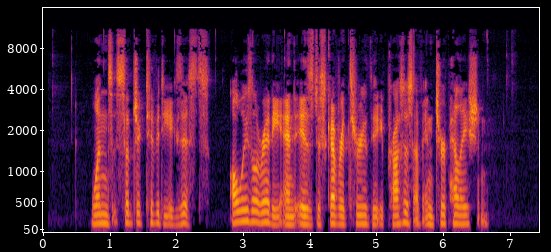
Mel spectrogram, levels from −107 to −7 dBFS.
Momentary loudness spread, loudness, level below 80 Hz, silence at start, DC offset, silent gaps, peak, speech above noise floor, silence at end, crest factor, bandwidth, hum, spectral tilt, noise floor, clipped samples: 9 LU; -28 LUFS; -74 dBFS; 0.75 s; under 0.1%; none; -6 dBFS; 42 dB; 0.8 s; 26 dB; 11.5 kHz; none; -3.5 dB/octave; -71 dBFS; under 0.1%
